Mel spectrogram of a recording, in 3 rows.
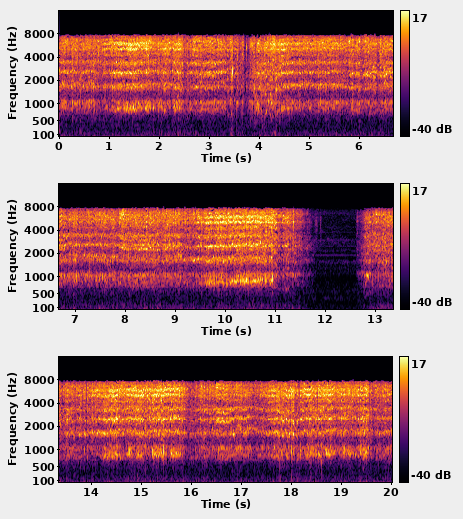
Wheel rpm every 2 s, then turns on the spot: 220, 180, 200, 220, 220, 140, 100, 210, 220, 220.
none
